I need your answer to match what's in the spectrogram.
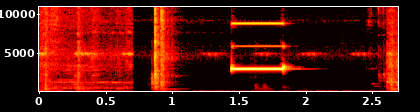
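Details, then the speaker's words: Auction skid steer after a full teardown and reassembly, battery just hooked up, key switched on: one steady high beep lasting under half a second, the normal key-on warning; it then started and ran. "I got radio normal blinking lights in."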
